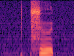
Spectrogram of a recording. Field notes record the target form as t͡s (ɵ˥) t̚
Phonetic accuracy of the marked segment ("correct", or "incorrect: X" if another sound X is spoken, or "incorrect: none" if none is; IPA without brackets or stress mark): incorrect: ɵ˨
